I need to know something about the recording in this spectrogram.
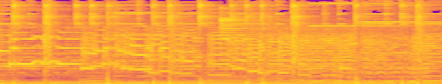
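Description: Roland Fantom workstation playing a full arrangement: a melodic lead line with pitch bends and vibrato played live on the keys, over steady bass notes and a drum beat.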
